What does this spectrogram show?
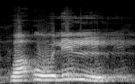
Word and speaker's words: أولي: ആ വാവ് ഉച്ചാരണത്തിൽ കൊണ്ടുവരരുത് എന്നുള്ളതാണ്. വഉലിൽ, വാവില്ലാത്തതുപോലെ വായിക്കാം. വഉലിൽ അംരി മിൻകും, അവിടെ ഇഖ്ഫാ ചെയ്യണം.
